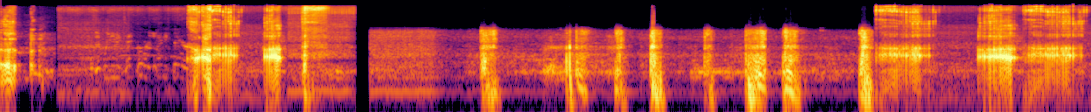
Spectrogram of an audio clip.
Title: Fast motion burps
